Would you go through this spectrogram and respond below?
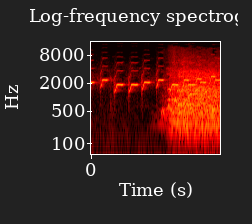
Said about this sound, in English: It was a glorious day. The sky was blue. The sun was out. The birds were singing.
